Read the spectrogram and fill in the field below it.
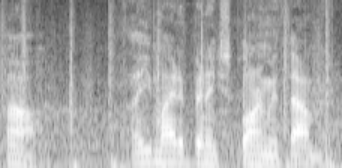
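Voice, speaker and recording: A man's voice: a little high, steady tone, quick pace, background noise, close to an everyday voice. An actor playing an earnest, hopeful teenage boy adventurer in a video game. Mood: easygoing. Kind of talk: video game character acting.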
